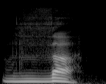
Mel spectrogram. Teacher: the second sound for th is called the voiced sound for th because in order to make the sound you vibrate your vocal chords as you're making the sound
